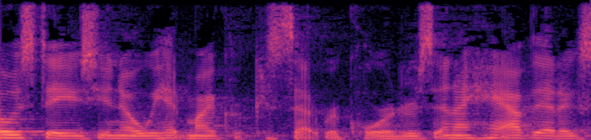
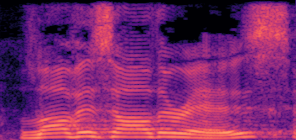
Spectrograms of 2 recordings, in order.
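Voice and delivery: loud, raised retold divine voice; booming retold message; loud proclamation; 4 semitones higher, 7 dB louder than usual. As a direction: proclaim it loudly as a revelation. Retelling God's proclamation from above.

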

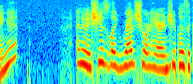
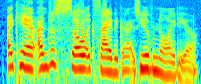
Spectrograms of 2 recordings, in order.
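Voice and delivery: normal talking voice

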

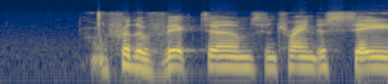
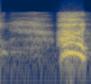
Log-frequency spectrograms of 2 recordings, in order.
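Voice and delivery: a sharp, high gasp of alarm; mother gasping on seeing her daughter upset; shocked gasp. Retold or imitated. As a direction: suck in breath in surprise. Family shocked at her state.

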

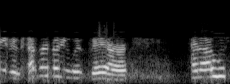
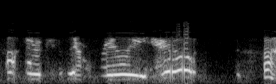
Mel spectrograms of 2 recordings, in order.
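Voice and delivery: thrilled disbelief; 8 semitones higher, much slower than usual. Real, not acted. Surprise reunion on live call.

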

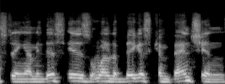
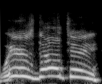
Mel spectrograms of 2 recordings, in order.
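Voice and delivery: much higher, playful voice of impatient fans; imitating fans. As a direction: toss it up high like a chorus of viewers. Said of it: "everybody on the Facebook Live is like".

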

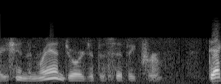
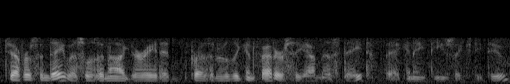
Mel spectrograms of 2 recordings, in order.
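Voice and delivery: faint, fading phone voice; 3 semitones lower, 11 dB quieter than usual. Real, not acted. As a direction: voice dropping away on the phone line. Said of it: "your voice is fading out in a sort of cyclical way".

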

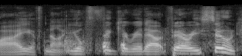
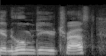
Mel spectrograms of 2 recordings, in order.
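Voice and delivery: ordinary talk

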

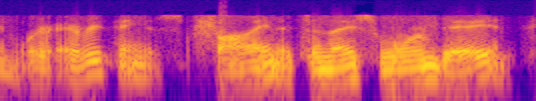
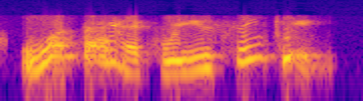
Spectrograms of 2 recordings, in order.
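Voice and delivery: exasperated question; 12 semitones higher than usual. Real, not acted. Asking his father rhetorically.

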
